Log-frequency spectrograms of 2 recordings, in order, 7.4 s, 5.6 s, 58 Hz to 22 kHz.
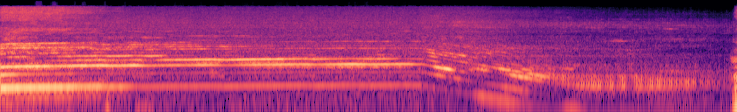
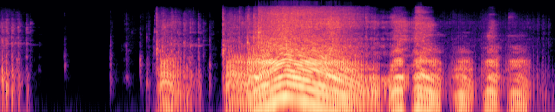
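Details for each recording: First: Stihl MS180C chainsaw after carburetor rebuild, previously hard to start, bogging and dying on its side: crisp high rev, clean drop to a steady idle, then snaps back up; revs and idles well, no adjustment needed. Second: Stihl MS180C chainsaw, hard to keep running and dying when cutting on its side, with compression and spark present: it fires, revs briefly, then sputters in uneven bursts and dies even with feathered throttle; a faulty carburetor, fixed by a rebuild.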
